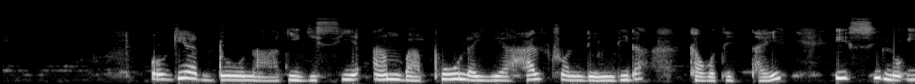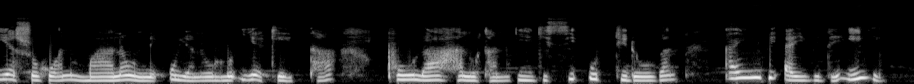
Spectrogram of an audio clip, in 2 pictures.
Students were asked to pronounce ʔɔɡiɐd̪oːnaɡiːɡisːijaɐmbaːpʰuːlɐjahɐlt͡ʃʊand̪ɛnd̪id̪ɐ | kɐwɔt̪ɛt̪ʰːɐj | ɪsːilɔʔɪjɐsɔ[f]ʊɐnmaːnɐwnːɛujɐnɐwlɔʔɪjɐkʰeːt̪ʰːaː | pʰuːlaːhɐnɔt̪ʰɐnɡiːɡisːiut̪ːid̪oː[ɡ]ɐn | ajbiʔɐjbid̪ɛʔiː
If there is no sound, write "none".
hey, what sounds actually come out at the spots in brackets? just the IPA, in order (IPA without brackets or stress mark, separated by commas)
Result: h, ɡ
